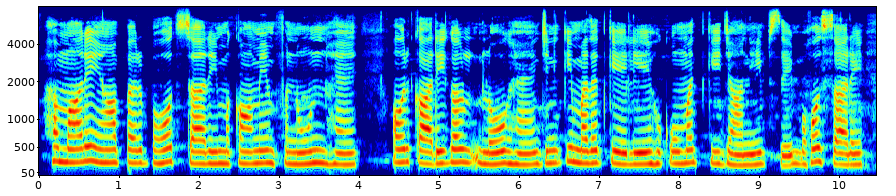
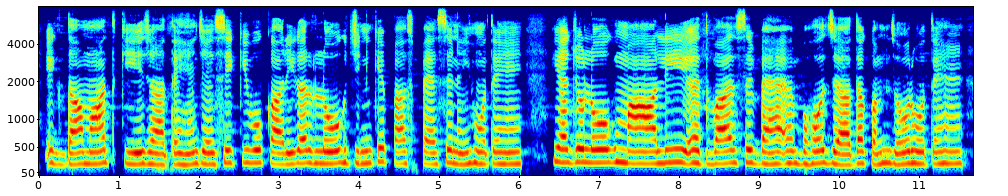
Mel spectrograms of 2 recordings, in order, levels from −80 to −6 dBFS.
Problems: constant background noise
